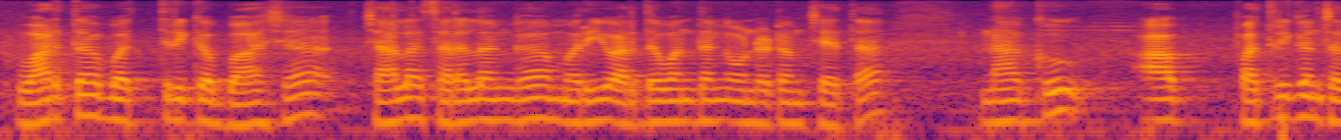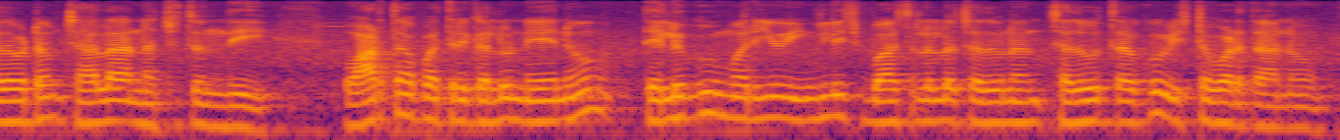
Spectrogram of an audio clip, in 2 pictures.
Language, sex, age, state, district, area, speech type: Telugu, male, 30-45, Telangana, Hyderabad, urban, spontaneous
